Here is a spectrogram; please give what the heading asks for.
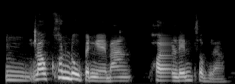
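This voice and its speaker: A woman moderating a webinar panel over a video call, chatty and quick to react and joke. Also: lowish voice, sing-song, a little mellow, no echo, muffled recording.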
